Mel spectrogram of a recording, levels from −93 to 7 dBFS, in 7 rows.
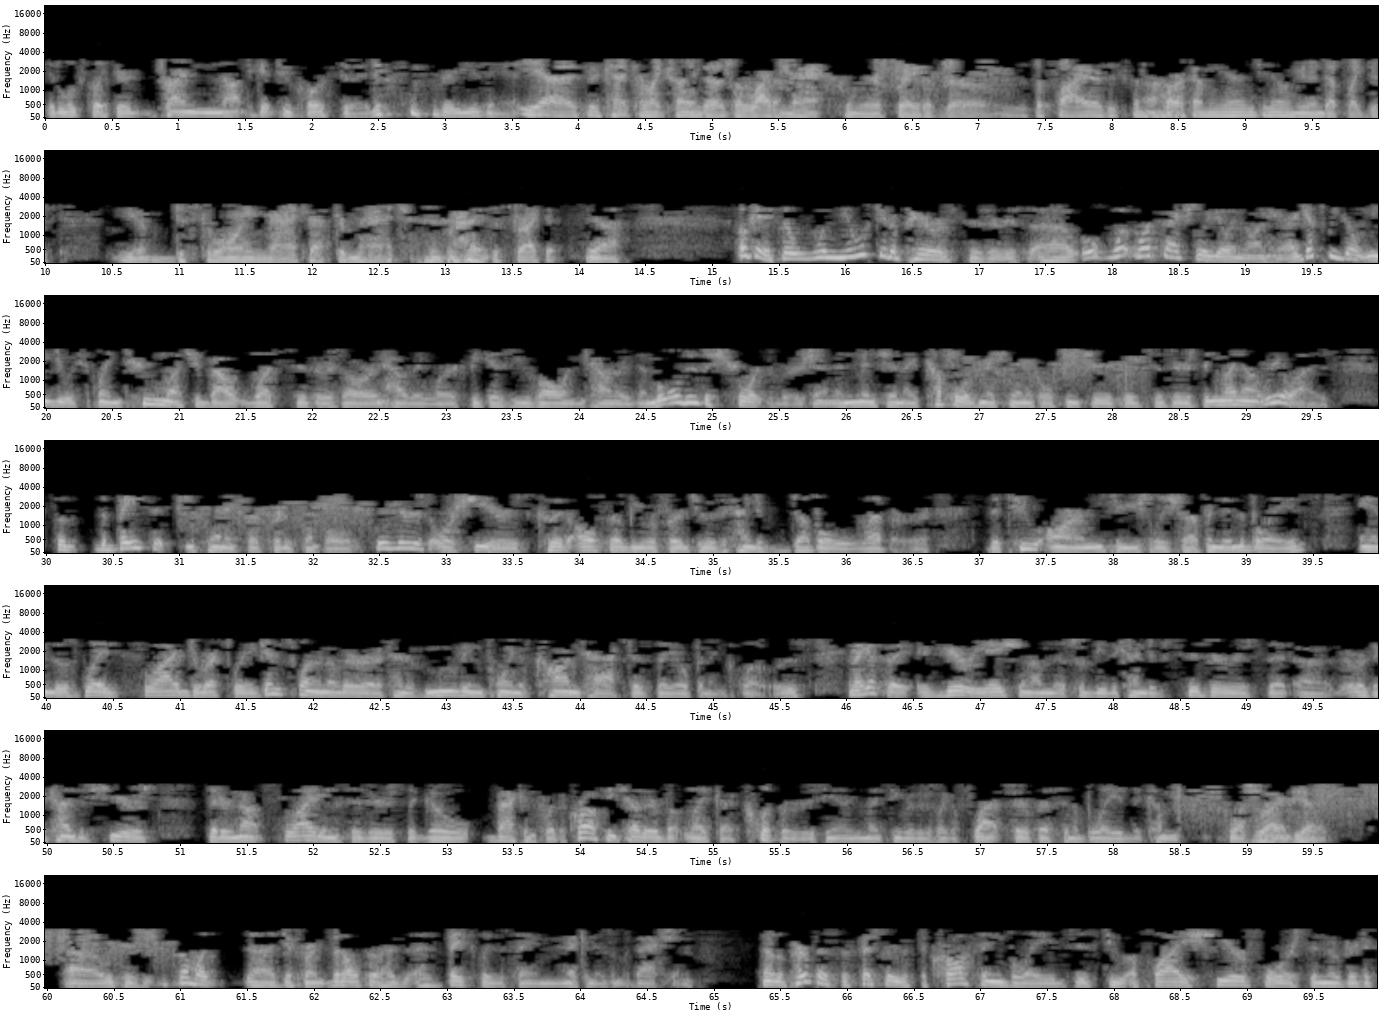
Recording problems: garbled, watery; badly; nothing above 3 kHz
crackling; loud; 4 times, first at 5 s; 9 dB below the speech

